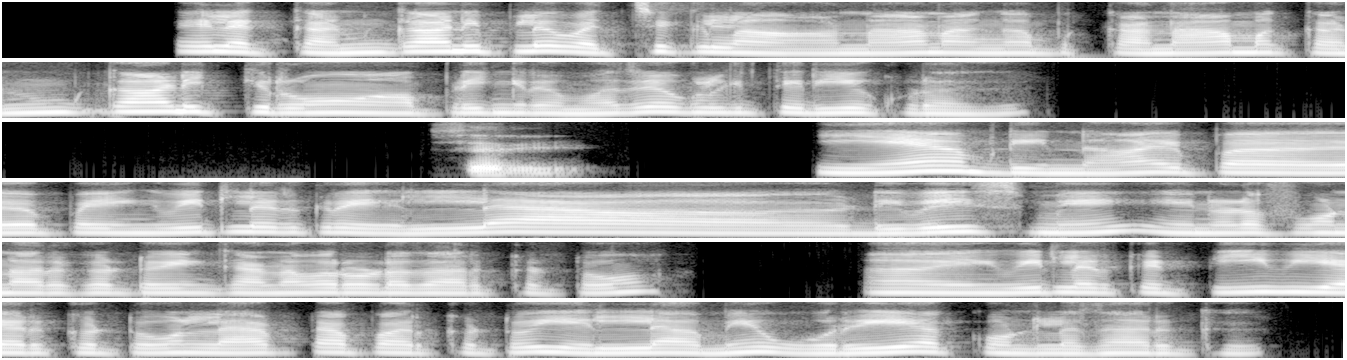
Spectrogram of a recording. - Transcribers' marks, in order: drawn out: "எல்லா"; in English: "டிவைஸுமே"; in English: "லேப்டாப்பா"; in English: "அக்கௌண்ட்ல"
- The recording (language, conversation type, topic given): Tamil, podcast, குழந்தைகள் ஆன்லைனில் இருக்கும் போது பெற்றோர் என்னென்ன விஷயங்களை கவனிக்க வேண்டும்?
